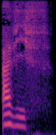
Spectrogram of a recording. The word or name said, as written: à vif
